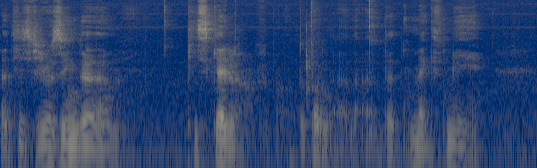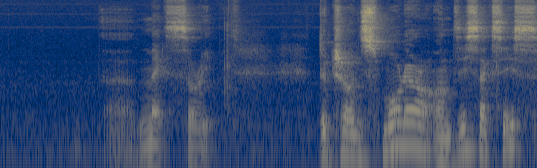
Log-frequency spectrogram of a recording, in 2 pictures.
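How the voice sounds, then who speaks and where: Very slow speech in a non-native accent with long, frequent pauses. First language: not English. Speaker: 3D software tutorial maker. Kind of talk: software tutorial. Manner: halting, with many fillers and restarts.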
